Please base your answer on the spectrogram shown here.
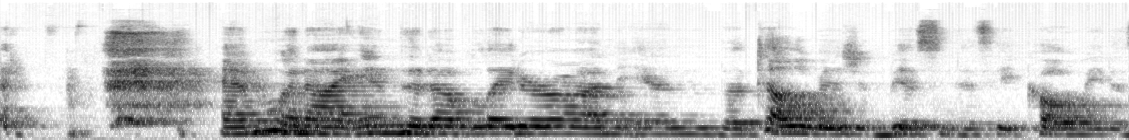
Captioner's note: laughs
